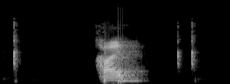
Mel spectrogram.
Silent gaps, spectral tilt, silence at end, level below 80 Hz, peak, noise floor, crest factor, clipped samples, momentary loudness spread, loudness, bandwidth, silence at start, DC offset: none; -4.5 dB/octave; 0.35 s; -62 dBFS; -2 dBFS; -76 dBFS; 24 dB; under 0.1%; 21 LU; -20 LUFS; 15 kHz; 0.15 s; under 0.1%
